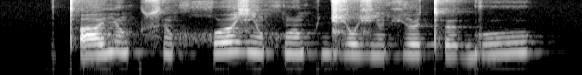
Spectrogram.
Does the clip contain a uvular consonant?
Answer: yes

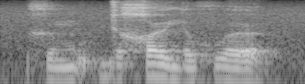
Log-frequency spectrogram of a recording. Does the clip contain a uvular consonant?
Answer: yes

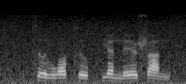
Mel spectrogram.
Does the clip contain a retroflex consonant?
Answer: yes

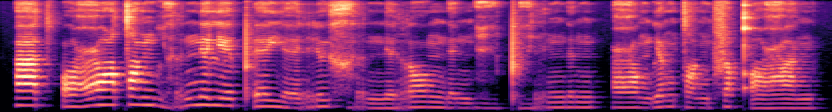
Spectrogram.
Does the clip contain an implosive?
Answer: no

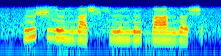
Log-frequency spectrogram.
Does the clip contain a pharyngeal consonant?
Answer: no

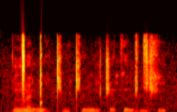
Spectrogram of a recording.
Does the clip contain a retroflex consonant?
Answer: no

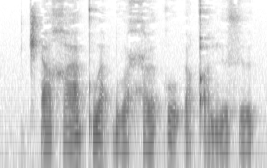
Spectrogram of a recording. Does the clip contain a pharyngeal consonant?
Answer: yes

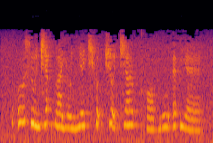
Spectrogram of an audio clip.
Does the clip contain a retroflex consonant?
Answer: no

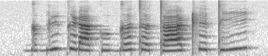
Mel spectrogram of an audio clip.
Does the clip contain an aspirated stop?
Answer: yes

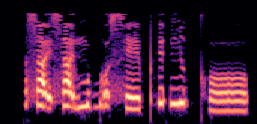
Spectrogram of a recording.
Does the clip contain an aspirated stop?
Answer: yes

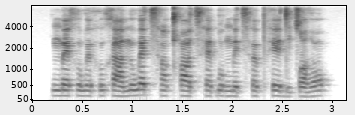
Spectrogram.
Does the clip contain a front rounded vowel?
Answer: yes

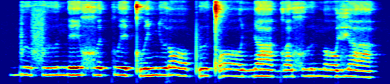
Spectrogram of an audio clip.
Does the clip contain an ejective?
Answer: yes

